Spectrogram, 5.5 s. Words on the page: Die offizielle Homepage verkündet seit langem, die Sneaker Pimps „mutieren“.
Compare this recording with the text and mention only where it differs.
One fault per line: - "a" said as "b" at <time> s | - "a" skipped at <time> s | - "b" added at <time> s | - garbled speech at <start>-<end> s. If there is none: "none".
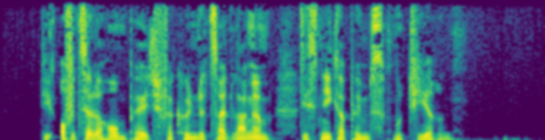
none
